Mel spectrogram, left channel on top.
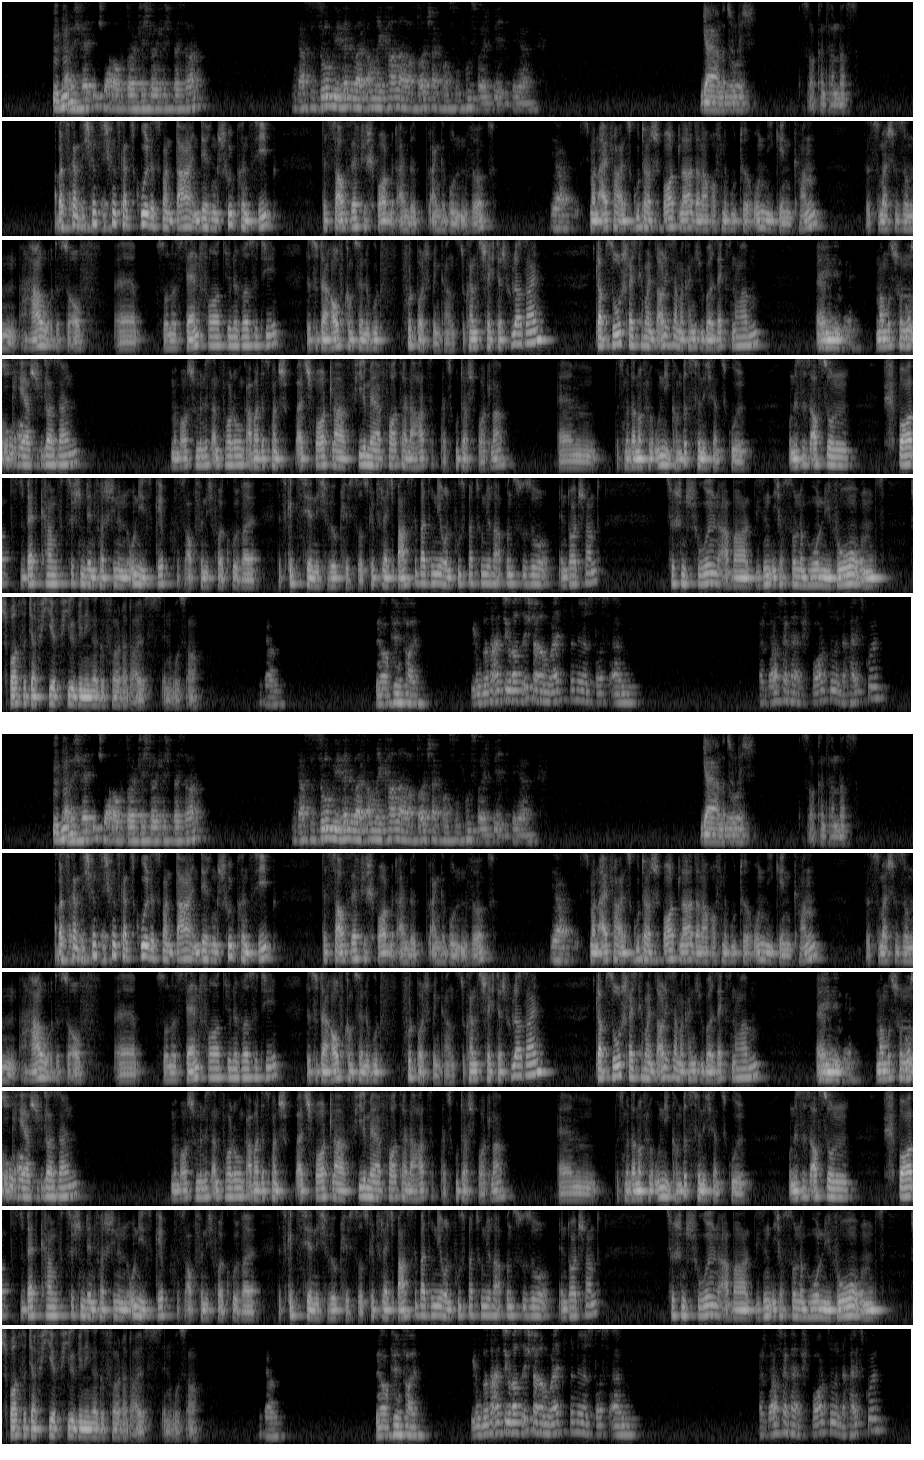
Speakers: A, in the centre; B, on the right (about 85°).
A: Mhm.
B: dadurch werde ich ja auch deutlich, deutlich besser. Und das ist so, wie wenn du als Amerikaner nach Deutschland kommst und Fußball spielst, Digga.
A: Ja, ja,
B: So,
A: natürlich. Das ist auch ganz anders. Aber
B: die sind
A: es ist
B: halt
A: ganz,
B: wirklich.
A: ich finde es ich find's ganz cool, dass man da in deren Schulprinzip dass da auch sehr viel Sport mit einbe- eingebunden wird.
B: Ja.
A: Dass man einfach
B: ja,
A: als
B: auf jeden
A: guter
B: Fall.
A: Sportler dann auch auf eine gute Uni gehen kann. Dass zum Beispiel so ein Harvard, dass du auf äh, so eine Stanford University, dass du darauf kommst, wenn du gut F- Football spielen kannst. Du kannst schlechter Schüler sein. Ich glaube, so schlecht kann man jetzt auch nicht sein. Man kann nicht über Sechsen haben. Ähm,
B: Nee, nee, nee.
A: man muss schon
B: Du musst
A: ein okayer
B: schon auch
A: Schüler
B: gut sein.
A: sein. Man braucht schon Mindestanforderungen, aber dass man sp- als Sportler viel mehr Vorteile hat, als guter Sportler ähm, dass man dann auf eine Uni kommt, das finde ich ganz cool. Und es ist auch so ein Sportwettkampf zwischen den verschiedenen Unis gibt, das auch finde ich voll cool, weil das gibt es hier nicht wirklich so. Es gibt vielleicht Basketballturniere und Fußballturniere ab und zu so in Deutschland zwischen Schulen, aber die sind nicht auf so einem hohen Niveau und Sport wird ja hier viel weniger gefördert als in den USA.
B: Ja. Ja, auf jeden Fall. Und das Einzige, was ich daran wack finde, ist, dass, ähm, also du hast halt deinen Sport so in der Highschool.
